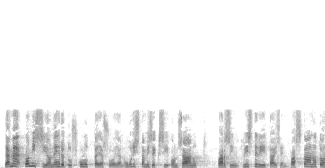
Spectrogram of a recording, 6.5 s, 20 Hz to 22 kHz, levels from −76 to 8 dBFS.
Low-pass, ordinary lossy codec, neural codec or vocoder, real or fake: none; none; none; real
